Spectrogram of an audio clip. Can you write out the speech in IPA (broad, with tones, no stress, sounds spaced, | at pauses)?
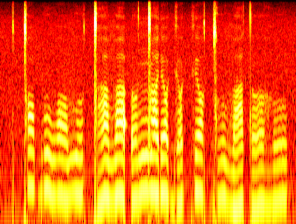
ǀ ɔ˥˩ b u˥˩ w ɔ˧˩˧ v u˨˥ ɡ͡ǀ a˩˧˩ v a˥˩ ʔ ɤ˨˥ ŋ͡ǀ a˦ ɾʲ ɔ˥˩ ɡʲ ɔ˩˧˩ kʲ ɔ˥˩ ɡ͡ǀ u˥˩ v a˩˧˩ t ɤ˩˧˩ ɦ u˦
